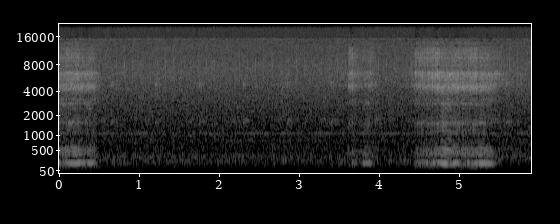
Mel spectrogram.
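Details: An English Bulldog, asleep after playing at the beach and perhaps dreaming, snores in low, rumbling bursts, a loud snort opening and closing the stretch.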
